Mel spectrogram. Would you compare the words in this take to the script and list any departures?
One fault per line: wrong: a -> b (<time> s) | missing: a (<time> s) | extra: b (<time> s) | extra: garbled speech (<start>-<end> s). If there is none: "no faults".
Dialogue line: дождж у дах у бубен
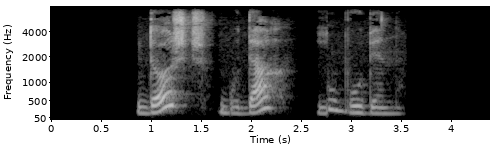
no faults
